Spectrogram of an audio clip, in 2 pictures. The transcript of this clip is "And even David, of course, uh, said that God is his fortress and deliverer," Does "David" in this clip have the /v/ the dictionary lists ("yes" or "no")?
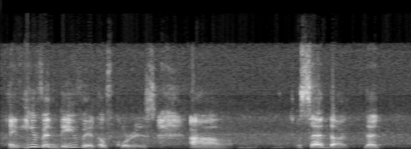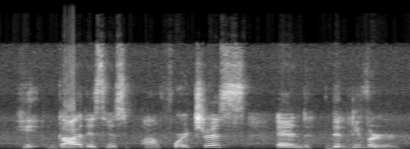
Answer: yes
